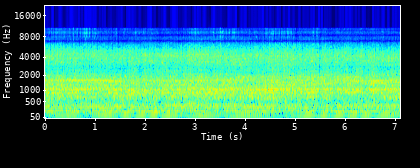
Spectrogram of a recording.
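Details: Oliver 1850 diesel tractor at idle after draining diesel fuel from the Hydra-Power: deep, even idle with a steady low thrum, no knocks or misses, healthy settled engine.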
